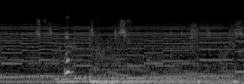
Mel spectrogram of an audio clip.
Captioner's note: yelp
